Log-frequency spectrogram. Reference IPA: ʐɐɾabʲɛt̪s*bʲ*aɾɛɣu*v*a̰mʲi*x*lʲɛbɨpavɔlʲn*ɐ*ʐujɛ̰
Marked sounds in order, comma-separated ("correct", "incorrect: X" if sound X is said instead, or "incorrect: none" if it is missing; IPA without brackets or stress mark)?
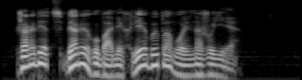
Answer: correct, incorrect: b, correct, correct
